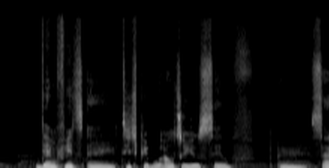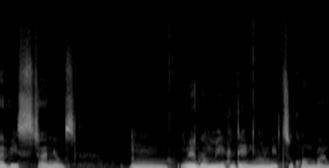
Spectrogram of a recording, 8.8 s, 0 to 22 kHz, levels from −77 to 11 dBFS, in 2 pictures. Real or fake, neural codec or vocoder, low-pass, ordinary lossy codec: fake; autoencoder, 48 kHz, 128 numbers a frame, DAC-VAE, trained on Japanese speech; 19.8 kHz; none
